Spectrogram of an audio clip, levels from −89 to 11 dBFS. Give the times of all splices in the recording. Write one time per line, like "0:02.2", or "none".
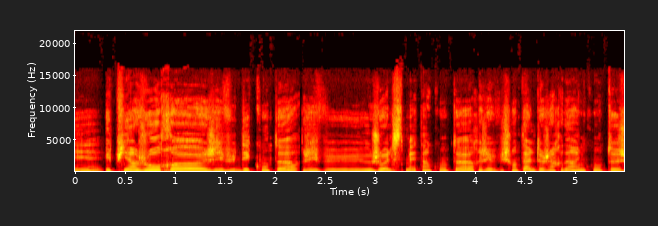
none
